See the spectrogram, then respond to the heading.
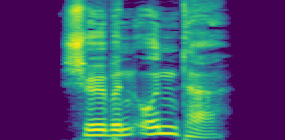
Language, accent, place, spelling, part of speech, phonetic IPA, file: German, Germany, Berlin, schöben unter, verb, [ˌʃøːbn̩ ˈʊntɐ], De-schöben unter.ogg
- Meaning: first-person plural subjunctive II of unterschieben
